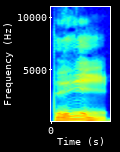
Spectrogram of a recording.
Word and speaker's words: bowl: bowl 발음 주의하시고요. bowl이라고 오우 사운드 내시면 됩니다.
